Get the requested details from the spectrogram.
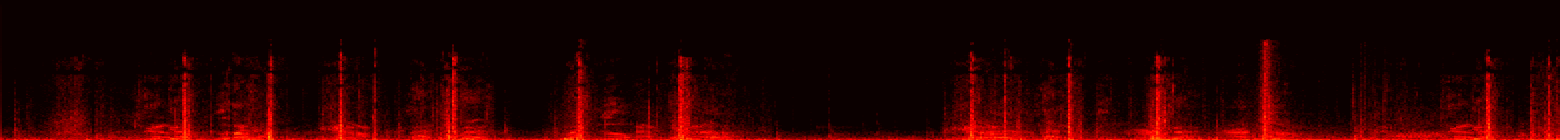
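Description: A man grunts and cries out with effort.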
